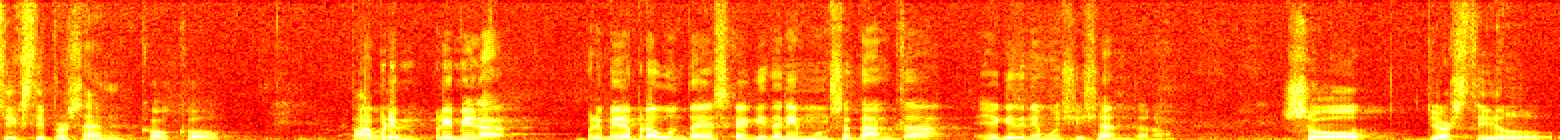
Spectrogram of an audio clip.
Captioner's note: non-english speech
